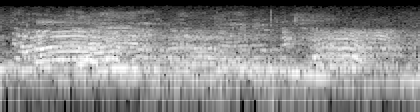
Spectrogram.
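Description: Footballers shouting and calling to one another during play, several voices overlapping.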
